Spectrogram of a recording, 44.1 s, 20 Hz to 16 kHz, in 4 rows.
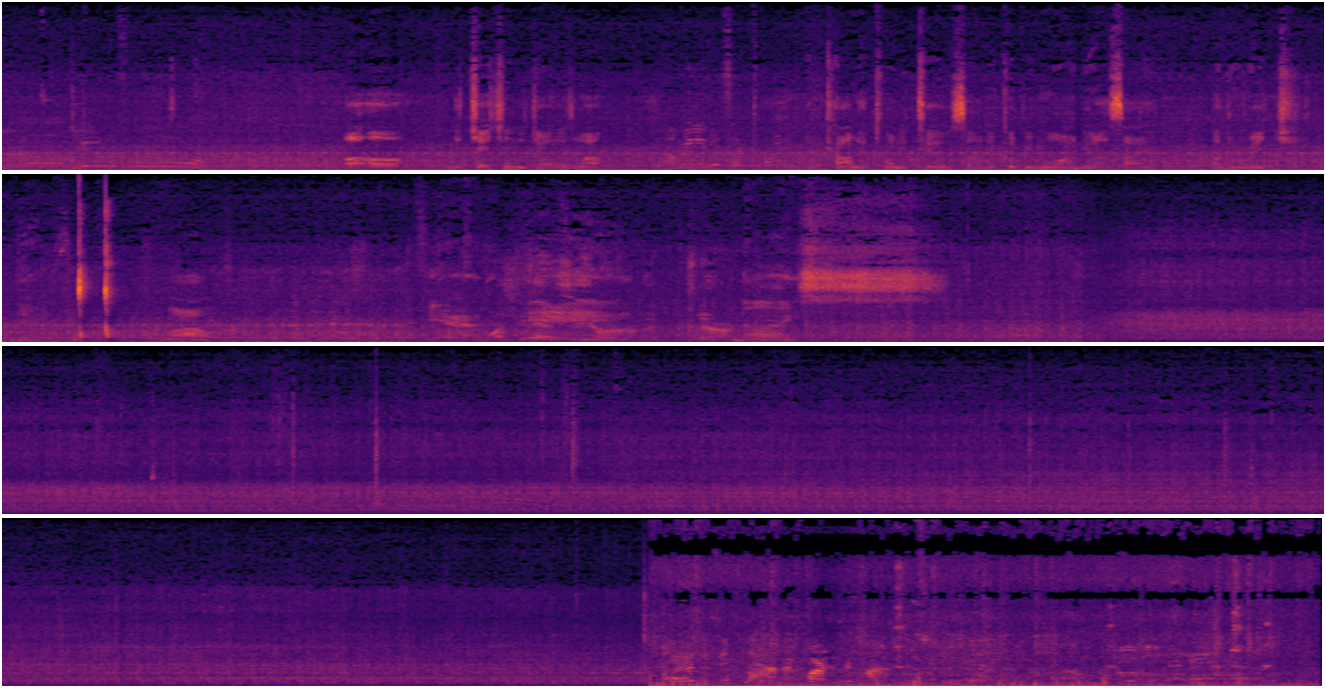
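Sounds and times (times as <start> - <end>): loud low rumble: 0.0 - 21.8, 34.4 - 44.0
bus engine running: 0.0 - 44.0.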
